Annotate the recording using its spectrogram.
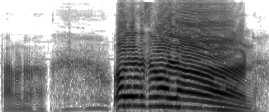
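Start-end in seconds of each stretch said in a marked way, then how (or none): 1.2-2.6 loud, high welcome cry; park announcer. Acted. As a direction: belt out a showy park greeting. Voices the game's park greeter.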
